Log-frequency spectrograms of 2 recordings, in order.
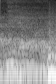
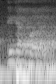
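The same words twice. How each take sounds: The two takes are said the same way.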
